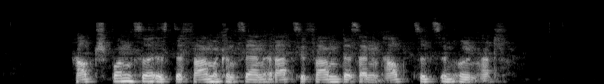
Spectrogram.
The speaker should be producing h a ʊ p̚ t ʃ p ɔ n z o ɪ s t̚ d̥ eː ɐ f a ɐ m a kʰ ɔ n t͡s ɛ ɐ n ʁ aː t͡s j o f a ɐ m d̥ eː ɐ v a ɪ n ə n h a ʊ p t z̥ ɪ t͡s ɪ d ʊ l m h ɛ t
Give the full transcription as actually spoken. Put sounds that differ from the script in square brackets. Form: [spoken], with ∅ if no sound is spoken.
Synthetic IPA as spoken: h a ʊ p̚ t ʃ p ɔ n z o ɪ s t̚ d̥ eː ɐ f a ɐ m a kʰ ɔ n t͡s ɛ ɐ n ʁ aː t͡s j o f a ɐ m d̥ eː ɐ [z] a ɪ n ə n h a ʊ p t z̥ ɪ t͡s ɪ [n] ʊ l m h [a] t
